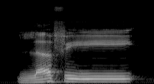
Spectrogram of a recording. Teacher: یا کے اوپر جب جزم آ رہا ہو اس سے پہلے والے حروف کے نیچے زیر آ جائے تو 1 سیکنڈ کھینچ کے پڑھتے ہیں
